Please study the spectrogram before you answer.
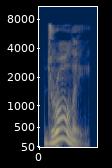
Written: drawly

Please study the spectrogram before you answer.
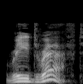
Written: redraft

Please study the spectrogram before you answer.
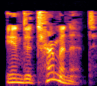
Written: indeterminate

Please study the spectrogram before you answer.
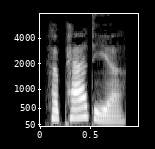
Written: hypatia

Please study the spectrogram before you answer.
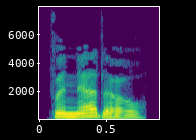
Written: veneto

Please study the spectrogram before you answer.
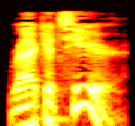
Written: racketeer

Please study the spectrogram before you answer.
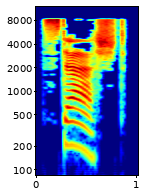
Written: stashed

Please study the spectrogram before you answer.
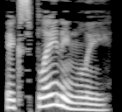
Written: explainingly

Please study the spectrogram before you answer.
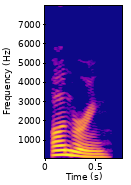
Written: unring

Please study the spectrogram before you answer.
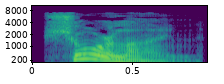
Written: shoreline

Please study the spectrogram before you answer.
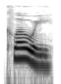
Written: khloe

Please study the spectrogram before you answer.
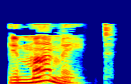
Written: imamate

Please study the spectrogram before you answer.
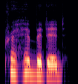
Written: prohibited

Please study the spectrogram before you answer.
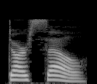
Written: darcell

